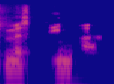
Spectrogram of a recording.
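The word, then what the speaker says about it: Masema: It's Massima. Oh, Yeah. what have I been saying? Massima. The pronunciation guy is I think Massima.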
